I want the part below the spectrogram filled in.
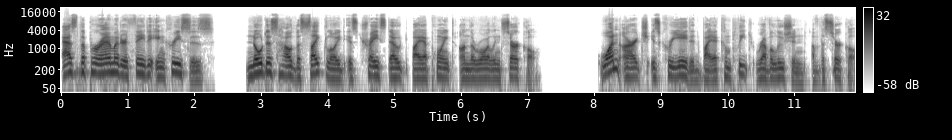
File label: narration; CALCULUS 7E; cengage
